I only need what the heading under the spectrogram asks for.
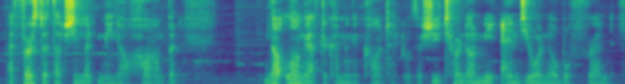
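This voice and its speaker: A man's voice: sits low, faint music behind, natural voice. A man playing a gallant, formal alien sailor warrior with courteous, archaic speech in an audio roleplay drama. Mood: grave, courteous. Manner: formal, archaic wording, measured.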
